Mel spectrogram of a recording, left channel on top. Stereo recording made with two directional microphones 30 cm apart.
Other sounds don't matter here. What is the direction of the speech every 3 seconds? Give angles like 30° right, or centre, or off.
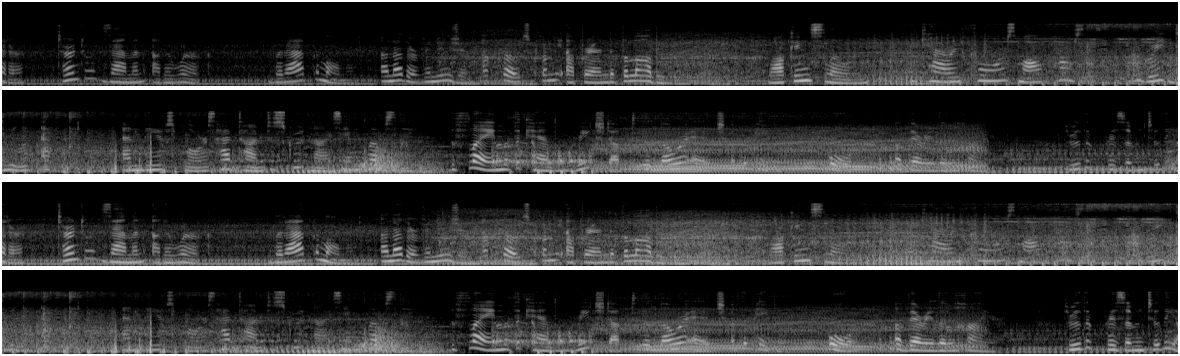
50° right, 30° right, 10° left, 40° left, 40° left, 20° left, 10° right, 40° right.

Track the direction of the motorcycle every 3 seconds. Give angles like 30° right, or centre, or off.
60° right, 60° right, 50° right, 40° right, 10° right, 10° left, 30° left, 50° left.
